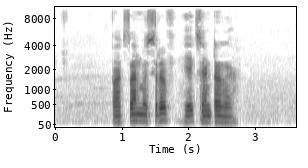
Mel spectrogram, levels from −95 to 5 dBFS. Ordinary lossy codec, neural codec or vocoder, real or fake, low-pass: AAC, 32 kbps; none; real; 9.9 kHz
